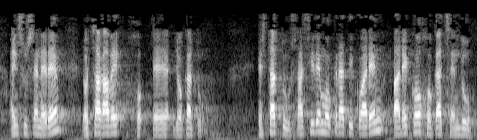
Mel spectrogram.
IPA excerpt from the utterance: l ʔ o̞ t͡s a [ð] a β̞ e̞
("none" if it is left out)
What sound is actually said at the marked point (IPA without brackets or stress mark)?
ɣ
